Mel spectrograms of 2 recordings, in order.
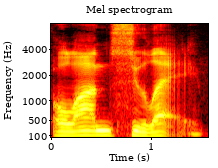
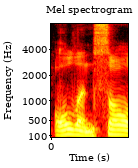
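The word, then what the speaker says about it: Olan Soule: on and uh John said the name is pronounced Anan sule okay and I'd been pronouncing it ol Soul all this time but yes I had too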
